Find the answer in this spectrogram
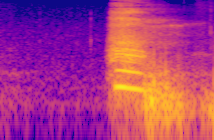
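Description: A woman's voice giving a loud, breathy exclamation that falls in pitch, like an exasperated sigh, starting about a second in after a moment of quiet.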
